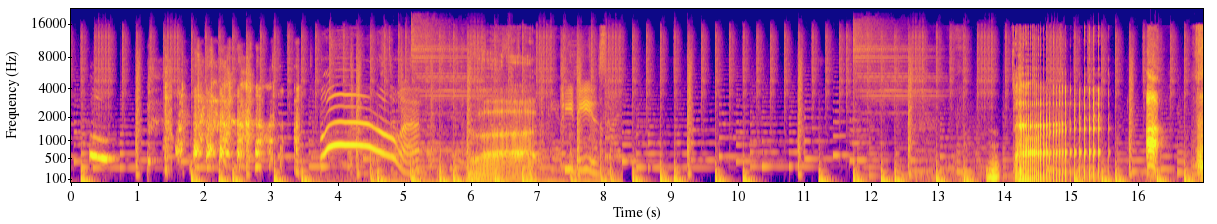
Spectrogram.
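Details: Woman in a burping contest lets out long, loud, voiced belches, with laughter and talk over background music.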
